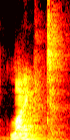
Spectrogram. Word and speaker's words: liked: Like, liked, liked. Conseguiu pegar? Como que a gente vai saber que o like, por exemplo, tem a pronúncia de T, esse T no final, né?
